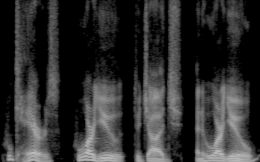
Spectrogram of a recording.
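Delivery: normal talking voice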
